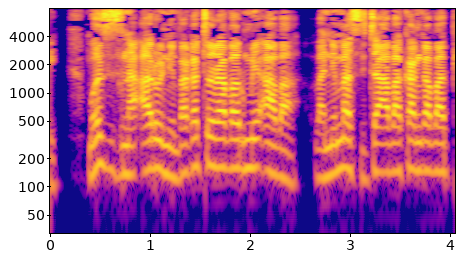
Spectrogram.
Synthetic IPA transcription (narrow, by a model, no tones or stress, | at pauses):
mo̞zis̬inaʔaɾo̞niʋakatorraʋaɾume̞aʋa | ʋane̞mazitaːʋakaŋɡaʋapi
